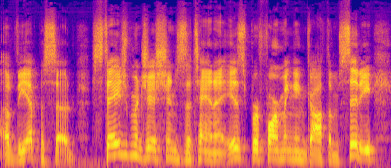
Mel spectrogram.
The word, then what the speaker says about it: Zatanna: Yeah, I pronounce it Zatana, not Zatana.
